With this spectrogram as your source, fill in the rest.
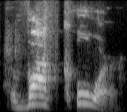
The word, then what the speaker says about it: Vacour: I think it's Vacour. Vacour. Yes, it's like Va or Vac, because people have been Q part is core, like almost like core, but core. I've been trying to make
